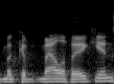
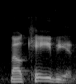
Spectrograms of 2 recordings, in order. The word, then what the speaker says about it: Malkavian: I say beat this and then beat it again as Malefakian so we can see the wizard shit. The Malvakian stuff is... I'm not pronouncing that. Malkavian.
